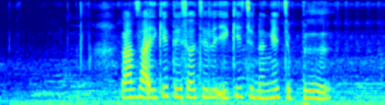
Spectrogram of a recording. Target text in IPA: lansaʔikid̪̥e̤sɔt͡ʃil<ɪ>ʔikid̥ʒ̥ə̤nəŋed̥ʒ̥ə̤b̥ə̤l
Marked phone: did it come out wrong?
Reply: yes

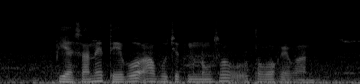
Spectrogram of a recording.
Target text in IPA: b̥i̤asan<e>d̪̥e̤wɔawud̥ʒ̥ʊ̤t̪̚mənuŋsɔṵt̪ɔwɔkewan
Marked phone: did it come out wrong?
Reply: no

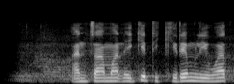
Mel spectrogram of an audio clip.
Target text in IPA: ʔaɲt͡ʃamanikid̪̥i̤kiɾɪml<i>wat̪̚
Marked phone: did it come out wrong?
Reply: no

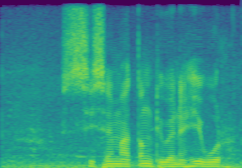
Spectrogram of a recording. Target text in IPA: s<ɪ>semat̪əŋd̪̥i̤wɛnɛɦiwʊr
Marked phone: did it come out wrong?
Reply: yes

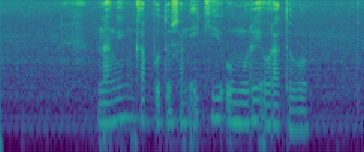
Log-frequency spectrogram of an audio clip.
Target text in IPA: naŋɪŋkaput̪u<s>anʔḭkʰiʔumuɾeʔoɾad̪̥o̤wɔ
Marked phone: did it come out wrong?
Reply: no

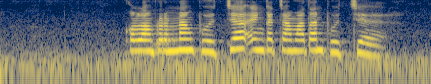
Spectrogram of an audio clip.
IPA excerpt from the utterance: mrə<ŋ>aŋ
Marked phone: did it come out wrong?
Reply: yes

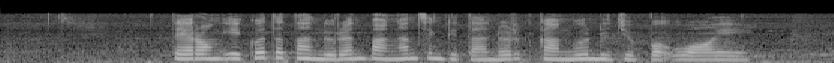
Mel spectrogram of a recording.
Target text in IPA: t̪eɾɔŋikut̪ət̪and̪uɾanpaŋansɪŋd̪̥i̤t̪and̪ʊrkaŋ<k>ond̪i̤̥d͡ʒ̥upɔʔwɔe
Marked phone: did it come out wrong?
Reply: yes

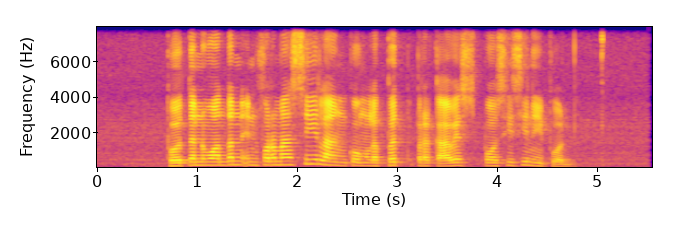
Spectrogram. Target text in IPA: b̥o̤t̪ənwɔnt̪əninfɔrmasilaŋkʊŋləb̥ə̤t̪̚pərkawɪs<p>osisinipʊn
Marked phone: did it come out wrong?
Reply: no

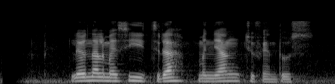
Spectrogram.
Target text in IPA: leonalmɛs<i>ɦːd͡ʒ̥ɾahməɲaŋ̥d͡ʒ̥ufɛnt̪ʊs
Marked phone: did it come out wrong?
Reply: no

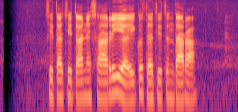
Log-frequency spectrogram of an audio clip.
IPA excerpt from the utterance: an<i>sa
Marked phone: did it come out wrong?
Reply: yes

